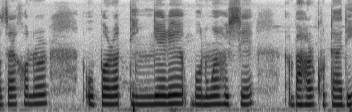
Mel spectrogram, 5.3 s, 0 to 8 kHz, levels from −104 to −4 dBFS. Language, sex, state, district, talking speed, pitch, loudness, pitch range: Assamese, female, Assam, Kamrup Metropolitan, 90 wpm, 220 Hz, -16 LUFS, 210-225 Hz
